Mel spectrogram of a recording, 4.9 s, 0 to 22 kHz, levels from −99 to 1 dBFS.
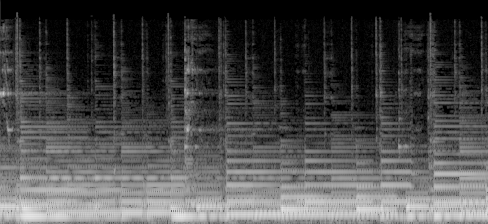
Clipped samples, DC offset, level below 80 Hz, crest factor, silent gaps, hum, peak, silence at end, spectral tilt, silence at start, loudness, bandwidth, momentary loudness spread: under 0.1%; under 0.1%; -48 dBFS; 14 dB; none; none; -6 dBFS; 0 s; -8.5 dB/octave; 0 s; -21 LUFS; 10 kHz; 6 LU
